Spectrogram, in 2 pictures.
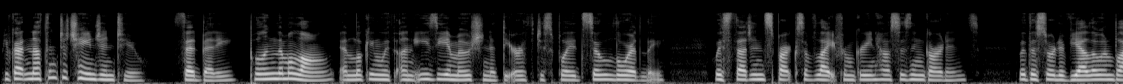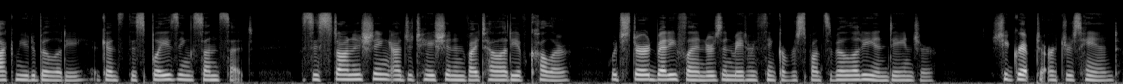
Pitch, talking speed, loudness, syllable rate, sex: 210 Hz, 175 wpm, -19 LUFS, 5.8 syllables/s, female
